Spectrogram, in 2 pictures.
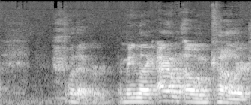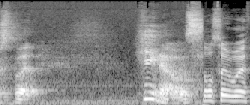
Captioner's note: sigh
